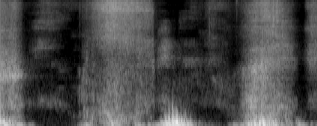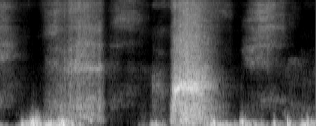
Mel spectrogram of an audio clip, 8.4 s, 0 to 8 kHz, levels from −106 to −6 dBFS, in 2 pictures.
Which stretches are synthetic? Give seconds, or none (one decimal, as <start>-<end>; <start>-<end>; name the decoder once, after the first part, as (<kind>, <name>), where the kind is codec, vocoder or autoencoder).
3.0-7.9 (codec, SNAC)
